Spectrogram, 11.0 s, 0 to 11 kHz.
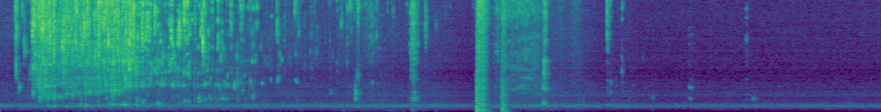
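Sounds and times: water pouring into a glass: 0.2s - 4.7s
faint water drips: 0.2s - 5.4s.

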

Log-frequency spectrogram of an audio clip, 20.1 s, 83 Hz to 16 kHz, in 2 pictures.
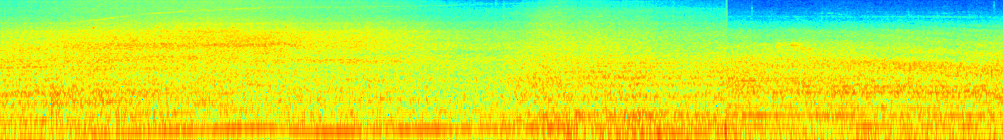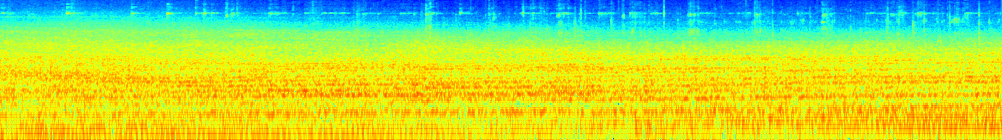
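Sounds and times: ambulance engine passing: 0.0s - 20.0s
emergency vehicles idling: 0.0s - 20.0s.

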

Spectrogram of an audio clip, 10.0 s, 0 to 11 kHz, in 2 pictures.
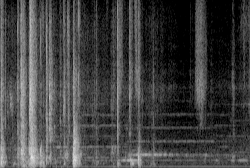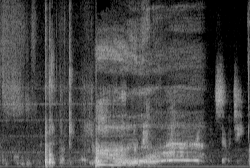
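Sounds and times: sustained voice-like call: 6.8s - 9.2s.

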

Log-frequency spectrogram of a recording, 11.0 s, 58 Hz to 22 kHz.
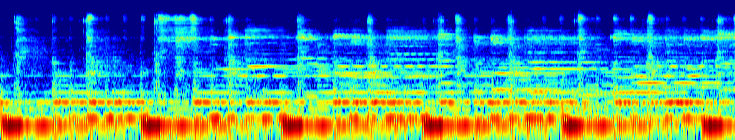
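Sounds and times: live rock band music: 0.0s - 11.0s.

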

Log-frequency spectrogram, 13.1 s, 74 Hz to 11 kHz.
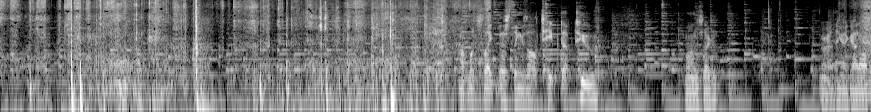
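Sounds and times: cardboard box and styrofoam handled: 0.0s - 7.4s, 12.6s - 13.0s
background music: 0.0s - 13.0s.

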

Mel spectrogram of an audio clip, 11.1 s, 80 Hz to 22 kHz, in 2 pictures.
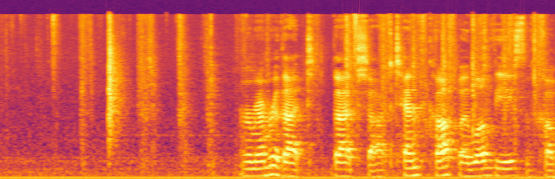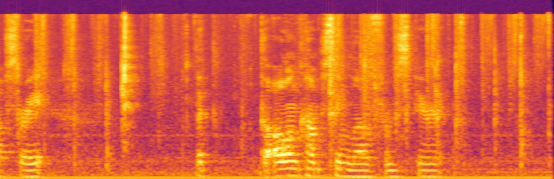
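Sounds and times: low steady hum: 0.0s - 11.0s
cards shuffled by hand: 0.4s - 2.3s, 3.1s - 11.0s.

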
